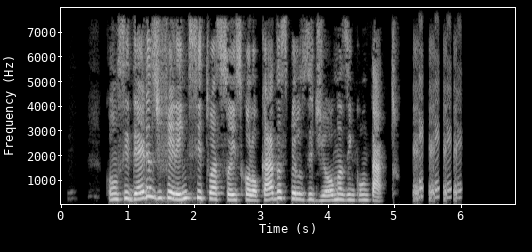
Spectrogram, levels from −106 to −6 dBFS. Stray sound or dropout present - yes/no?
yes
